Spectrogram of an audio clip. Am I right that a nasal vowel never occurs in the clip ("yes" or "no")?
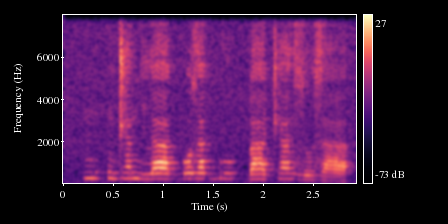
no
